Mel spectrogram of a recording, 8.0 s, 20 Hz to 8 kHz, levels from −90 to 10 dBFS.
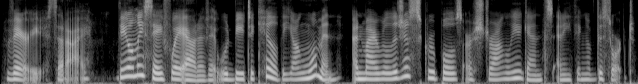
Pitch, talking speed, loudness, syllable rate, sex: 215 Hz, 210 wpm, -19 LUFS, 5.5 syllables/s, female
